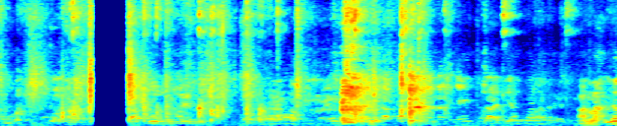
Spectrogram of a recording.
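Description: Onlookers chatting, with the sharp clicks of a table tennis ball struck back and forth on bats and table during a rally. The sound drops out completely for a moment about a second in.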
